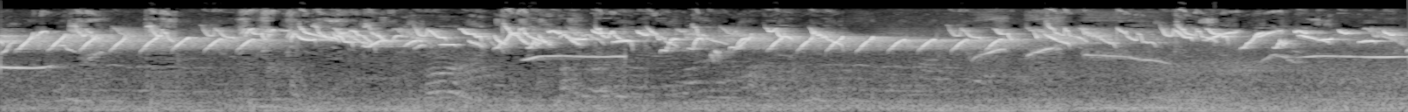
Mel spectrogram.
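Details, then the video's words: Oriental white-eye twittering in the wild-type ngeriwik manner, used to prompt caged white-eyes: a continuous, very rapid stream of high chattering notes, with occasional brief rising and level whistles below. "TERAPI PLECI NGERIWIK , PANCINGAN PLECI NGALAS"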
